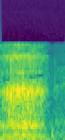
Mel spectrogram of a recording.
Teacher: Ça va se prononcer rrr, les deux vont se prononcer pareil. Donc le chet et le kaf fricatif vont se prononcer pareil, ha, dans les deux cas.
